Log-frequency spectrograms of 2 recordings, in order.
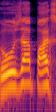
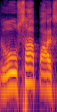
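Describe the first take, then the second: First: The middle consonant of Rosa sounds like z. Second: The middle consonant of Rosa sounds like s. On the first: "उनको हम रोजा parks भी कह सकते हैं" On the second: "उच्चारण में थोड़ा सा अंतर हो सकता है"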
